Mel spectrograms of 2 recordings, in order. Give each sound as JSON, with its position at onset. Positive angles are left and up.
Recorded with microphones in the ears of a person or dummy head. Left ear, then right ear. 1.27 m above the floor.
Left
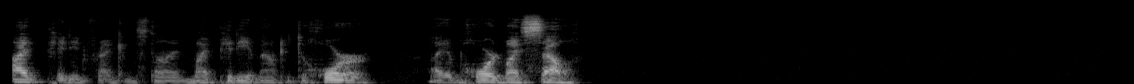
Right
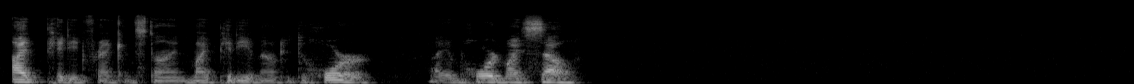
{"t": 0.1, "sound": "a man speaking", "side_deg": -65, "distance_m": 1.8}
